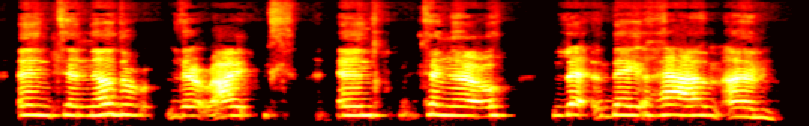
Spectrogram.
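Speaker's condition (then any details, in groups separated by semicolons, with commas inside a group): Cerebral palsy; from birth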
